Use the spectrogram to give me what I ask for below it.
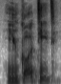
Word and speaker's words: you got it: You got it, you got it. Hay que pronunciarlo así, ¿vale? You got it. T como R suave. Y la última T casi no se dice.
